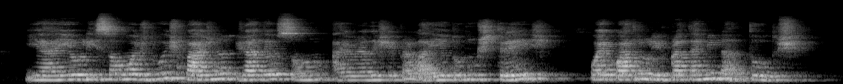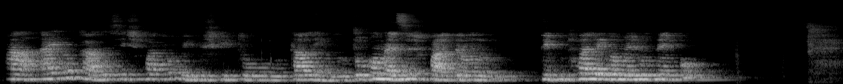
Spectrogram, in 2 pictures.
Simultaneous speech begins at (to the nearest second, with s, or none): none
